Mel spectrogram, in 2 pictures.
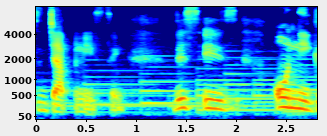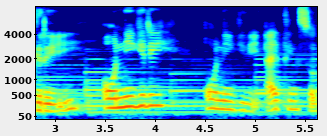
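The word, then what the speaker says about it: おにぎり: This is onigiri. Onigiri? Onigiri. I think so. That's what it's like. That's how you pronounce it.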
